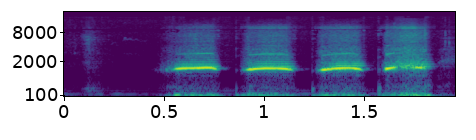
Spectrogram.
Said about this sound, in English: Not many people whistle anymore. And some people have weak whistles. And he needed to whistle. Apparently, a wrangler needs to whistle.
